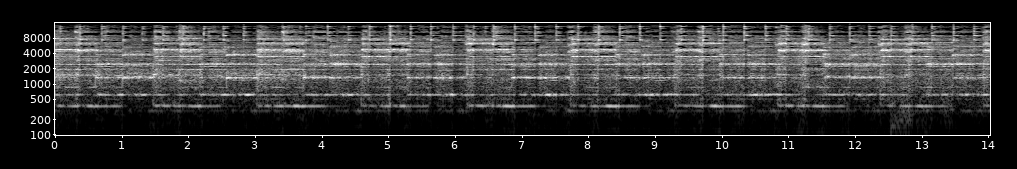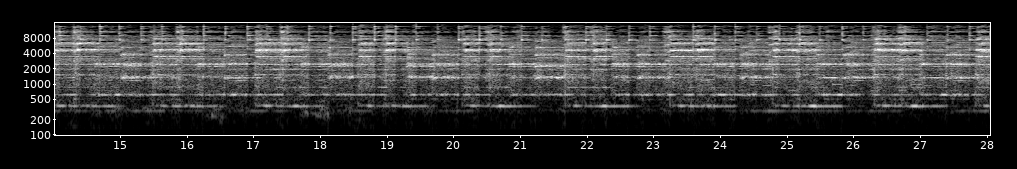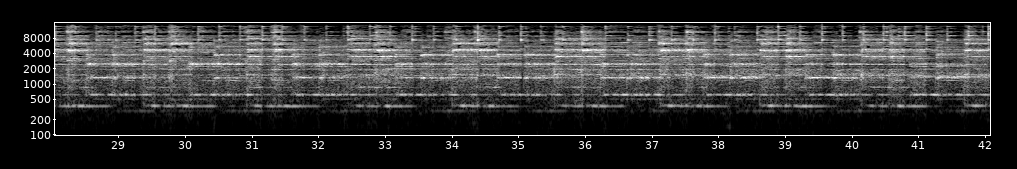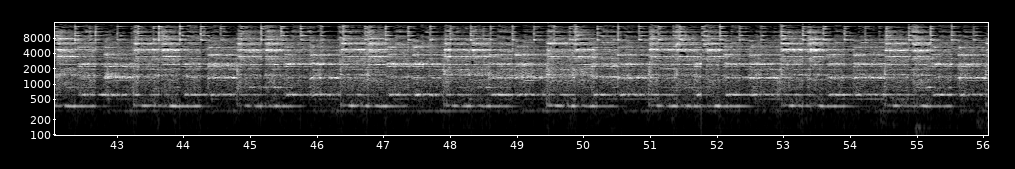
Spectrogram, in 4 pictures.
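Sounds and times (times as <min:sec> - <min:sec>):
bells jingling: 0:00.0 - 0:56.0.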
